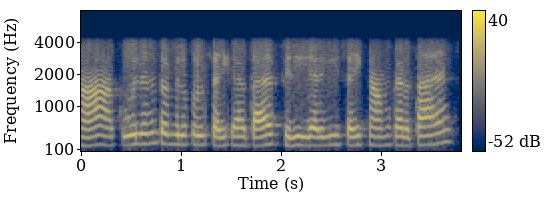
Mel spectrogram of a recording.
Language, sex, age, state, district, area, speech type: Hindi, female, 30-45, Madhya Pradesh, Gwalior, rural, conversation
